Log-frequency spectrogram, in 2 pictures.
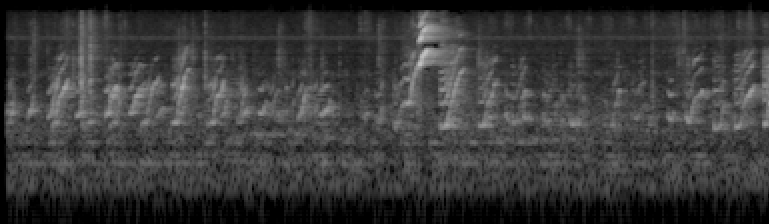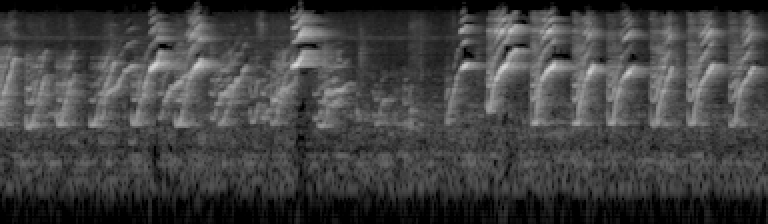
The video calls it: GUINEA PIGS MAKING NOISES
